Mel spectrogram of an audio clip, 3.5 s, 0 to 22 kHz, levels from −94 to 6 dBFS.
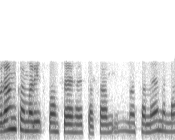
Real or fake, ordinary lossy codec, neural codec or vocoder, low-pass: real; none; none; 3.6 kHz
